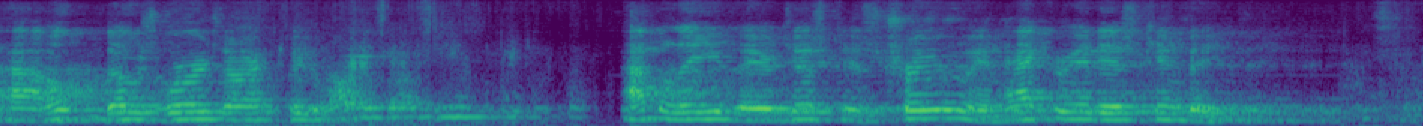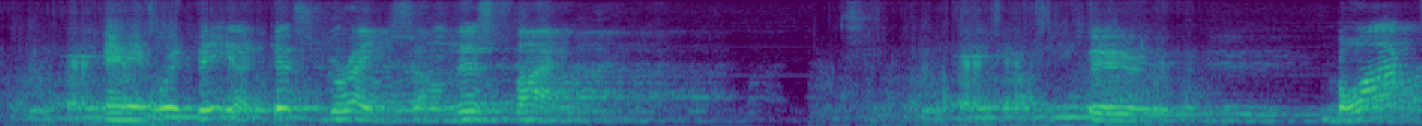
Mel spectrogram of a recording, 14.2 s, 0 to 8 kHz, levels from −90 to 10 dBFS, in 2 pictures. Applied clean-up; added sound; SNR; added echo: neural separator model SepFormer DNS4.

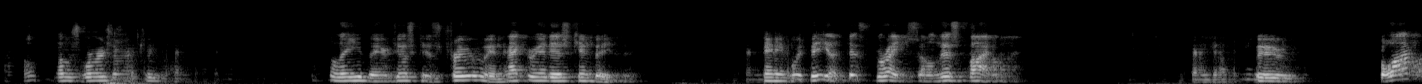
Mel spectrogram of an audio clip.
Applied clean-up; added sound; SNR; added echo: neural mask model DeepFilterNet 3.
